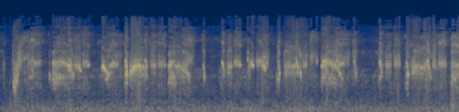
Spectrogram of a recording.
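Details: Grey-breasted prinia calls used for luring wild birds: dense, scratchy chattering bursts repeated rapidly throughout, with sharp buzzy notes and brief pauses between phrases.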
